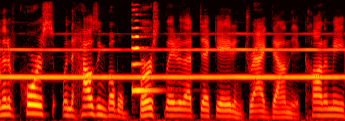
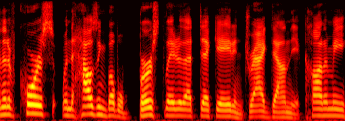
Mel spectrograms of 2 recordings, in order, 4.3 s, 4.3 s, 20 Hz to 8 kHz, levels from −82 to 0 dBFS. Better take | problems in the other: second | background sound (Bowed string instrument + Wind instrument, woodwind instrument); as loud as the speech

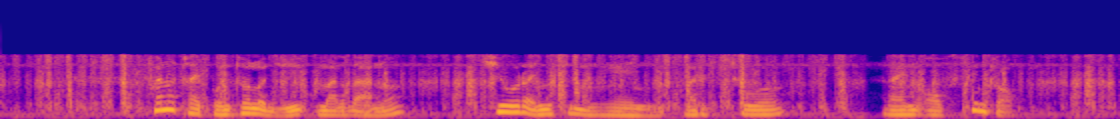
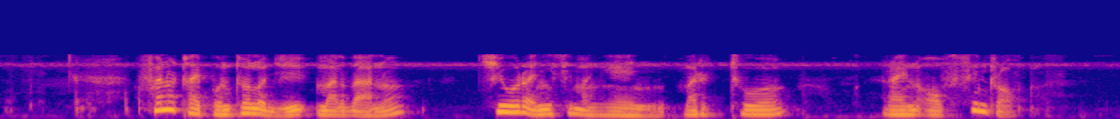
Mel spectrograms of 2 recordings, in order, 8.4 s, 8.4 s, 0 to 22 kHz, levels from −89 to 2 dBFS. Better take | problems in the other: second | background sound (Writing); 8 dB below the speech

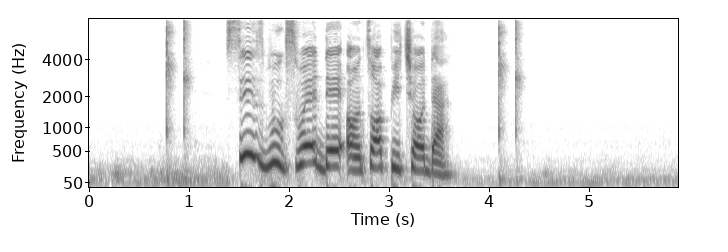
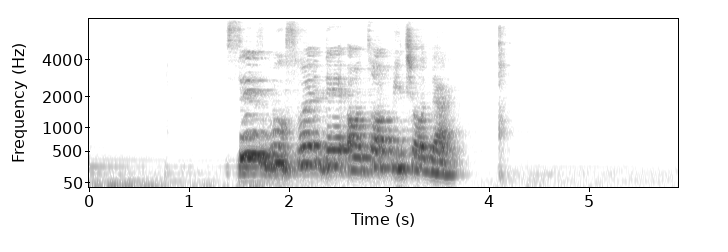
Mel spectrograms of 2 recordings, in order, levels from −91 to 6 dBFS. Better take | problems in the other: first | noise reduction (neural mask model DeepFilterNet 3)

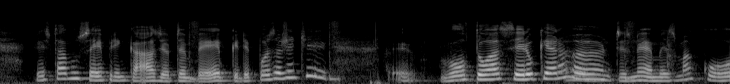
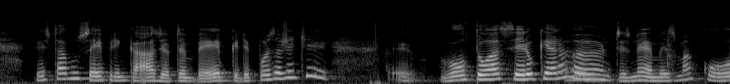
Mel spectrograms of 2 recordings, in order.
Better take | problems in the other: second | background sound (Snare drum); 19 dB below the speech

